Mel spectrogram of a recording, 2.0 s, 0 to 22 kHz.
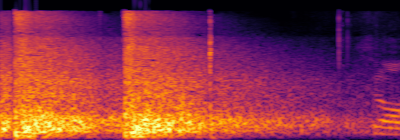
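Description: Two shots from an AR-15 pistol with a 7.5-inch barrel and a linear compensator, 5.56: one at the start and one about half a second later. Each shot echoes and fades over about a second.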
